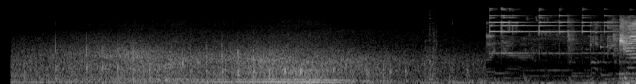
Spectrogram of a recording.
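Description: Noisy outdoor ambience with a low vehicle drone that swells and fades. About five seconds in, music starts with high chiming synth notes.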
